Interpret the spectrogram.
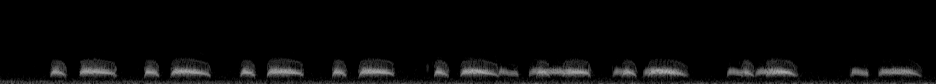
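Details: Wild-caught Spotted dove giving a long series of low Sấm Thổ coos. Brief notes alternate with broader, drawn-out ones in a steady rhythm of roughly one per second.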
